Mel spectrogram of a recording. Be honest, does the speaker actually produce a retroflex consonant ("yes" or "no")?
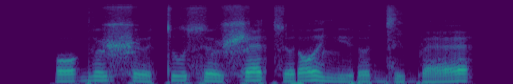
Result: yes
